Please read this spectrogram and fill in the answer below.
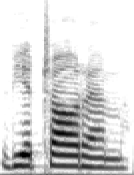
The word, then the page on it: wieczorem: [vʲjɛˈt͡ʂɔrɛ̃m]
